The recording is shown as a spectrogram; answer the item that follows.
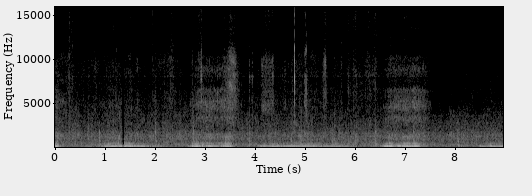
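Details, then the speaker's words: Sleeping dog snoring: low, rumbling snores with each breath over a steady hiss of rain and frogs outside. "Hopefully you can hear it over the snoring. If not, sorry. Not sorry to listen to cute doggy snores."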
